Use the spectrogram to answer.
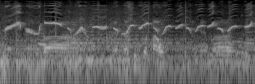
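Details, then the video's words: Chinese hwamei kept caged, tame and newly arrived, said to sing nonstop with a very loud, ringing voice; looping whistled notes, each bending up and down, repeated steadily, with low voices faintly beneath. "Chim Thuần Mỏ Ra Như Máy, Giọng Cực Vang Cực Chất"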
